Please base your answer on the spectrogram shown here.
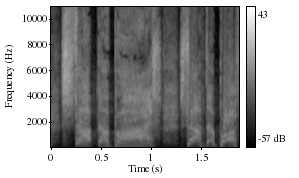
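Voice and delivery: high, slow urgent shout; yelled. Retold or imitated. Boy yelling at the bus driver, slow high shout. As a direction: shout at the driver to stop now. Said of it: "yelling at the bus driver".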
